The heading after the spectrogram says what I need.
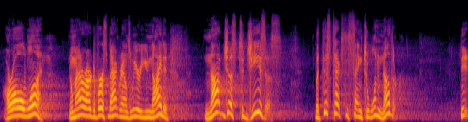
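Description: High-voiced preacher in a reverberant hall. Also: male voice, slightly rough. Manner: earnest, repeats words, asks the congregation questions. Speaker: pastor. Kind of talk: sermon. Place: church sanctuary. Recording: dull sound with a long hall reverb.

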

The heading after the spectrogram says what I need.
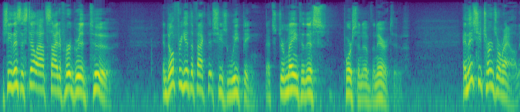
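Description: An older man preaching a sermon, retelling scripture as a story and voicing the characters' words. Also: a little high. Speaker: pastor.

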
